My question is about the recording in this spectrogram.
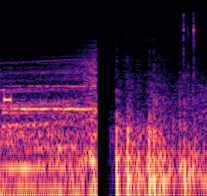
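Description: Electronic countdown music, a sustained synth drone with a short beep, cuts off about halfway through. A fireworks sound effect follows: a quick run of bangs and crackles that fades.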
